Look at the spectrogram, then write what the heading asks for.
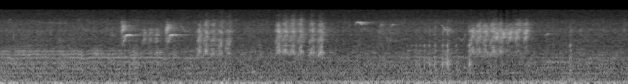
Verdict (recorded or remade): remade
